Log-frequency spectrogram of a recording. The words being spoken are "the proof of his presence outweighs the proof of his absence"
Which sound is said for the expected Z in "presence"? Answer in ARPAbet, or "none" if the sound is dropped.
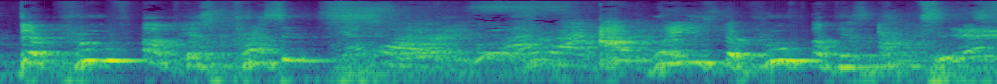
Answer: Z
